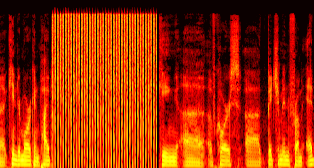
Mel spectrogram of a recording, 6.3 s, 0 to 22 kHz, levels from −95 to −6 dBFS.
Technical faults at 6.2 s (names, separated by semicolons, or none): none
